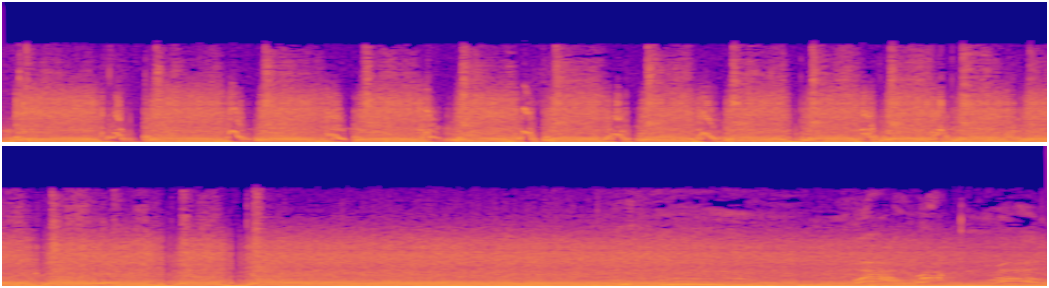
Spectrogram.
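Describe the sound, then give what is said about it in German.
Heavily distorted electric guitar playing basic power chords, with the bass set high, chugging in a steady rhythm, about a dozen loud, crunchy hits, then a final chord left ringing and sustaining on its own. “Also das hier sind die Basic Power Chords.”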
